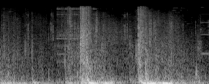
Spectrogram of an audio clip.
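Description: An explosion booms close by.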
